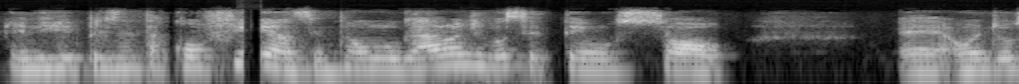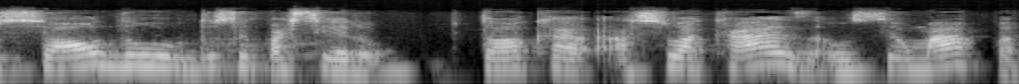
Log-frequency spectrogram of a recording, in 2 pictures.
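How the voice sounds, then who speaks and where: Soft-spoken, this voice keeps a fairly even intonation. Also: woman, fairly high pitch for a woman, moderate pace. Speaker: astrologer. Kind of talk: informal explanation in live chat. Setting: live video call.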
